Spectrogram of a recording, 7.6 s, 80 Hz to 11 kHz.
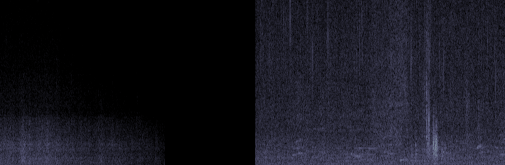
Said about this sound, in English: October 2nd, 1942. The rain continues.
